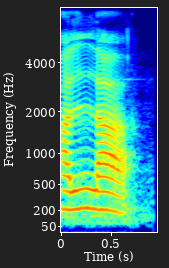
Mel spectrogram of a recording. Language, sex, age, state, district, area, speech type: Kannada, female, 18-30, Karnataka, Chamarajanagar, rural, read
